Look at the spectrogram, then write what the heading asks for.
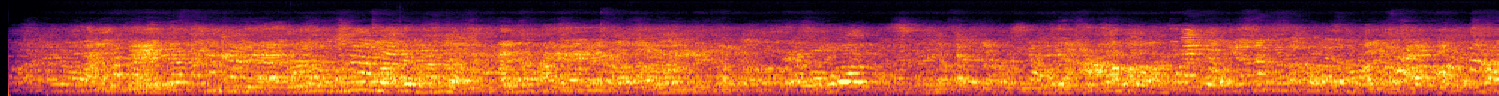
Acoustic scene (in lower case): restaurant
